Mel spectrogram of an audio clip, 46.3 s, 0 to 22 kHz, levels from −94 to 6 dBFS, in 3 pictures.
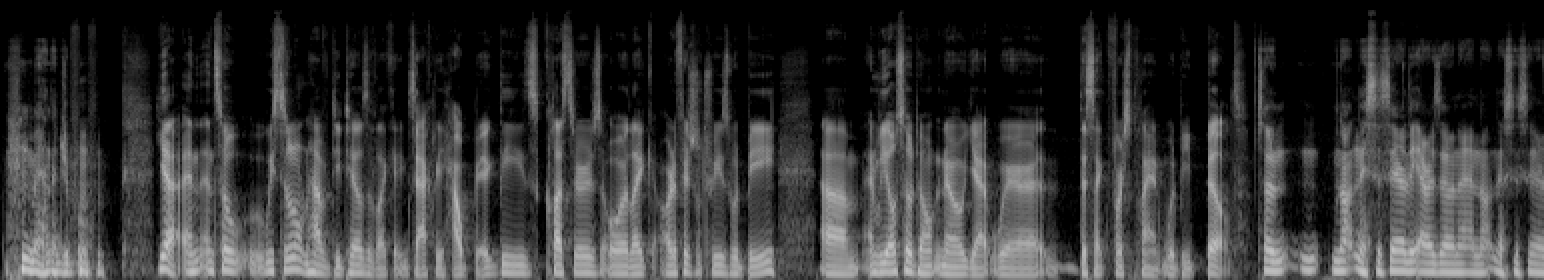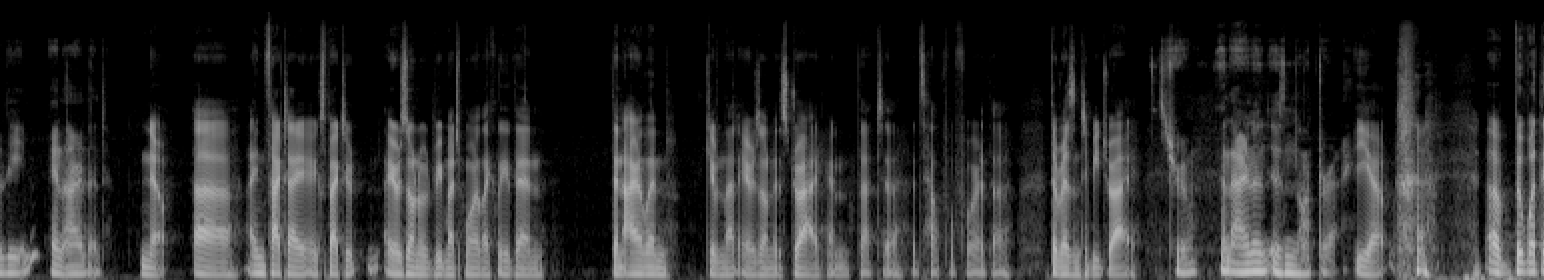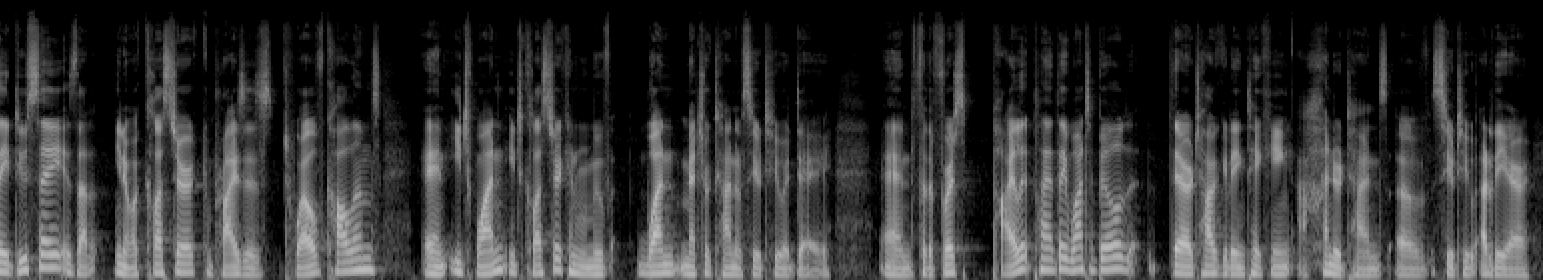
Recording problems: none

